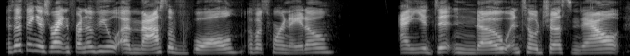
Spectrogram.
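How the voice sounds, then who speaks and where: A woman giving casual, animated reaction commentary with joking, slangy remarks. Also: medium pitch, moderate pace, smooth, dry recording, clean studio sound. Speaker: reaction video host.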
